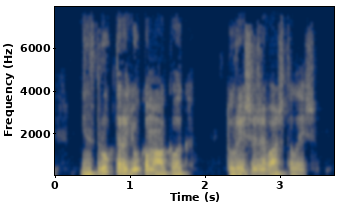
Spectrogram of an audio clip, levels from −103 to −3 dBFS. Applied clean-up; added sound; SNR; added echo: none; none; none; none.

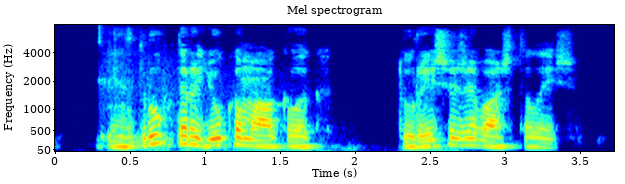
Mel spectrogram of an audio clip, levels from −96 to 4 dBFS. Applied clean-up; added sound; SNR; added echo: neural mask model Resemble Enhance denoiser.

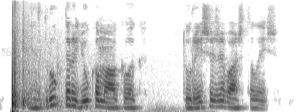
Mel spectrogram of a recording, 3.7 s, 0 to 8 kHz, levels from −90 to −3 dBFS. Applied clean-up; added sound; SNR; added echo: none; Fireworks; -2 dB; none.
